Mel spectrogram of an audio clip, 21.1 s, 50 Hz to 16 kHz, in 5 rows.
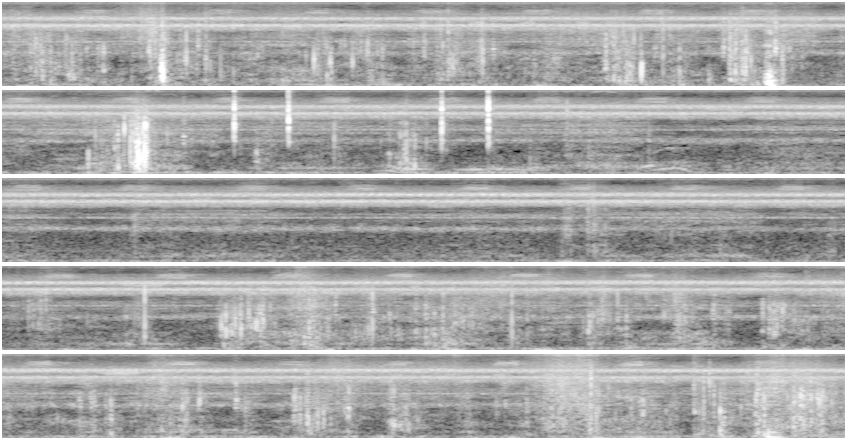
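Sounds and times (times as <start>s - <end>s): footsteps: 0.0s - 5.6s, 12.8s - 21.0s
crickets trilling: 0.0s - 21.0s.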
